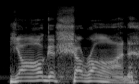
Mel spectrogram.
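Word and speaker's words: Yogg-Saron: claims another victim yog shiron I'm going to read it like Sheron and not Sharon I know a Sharon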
